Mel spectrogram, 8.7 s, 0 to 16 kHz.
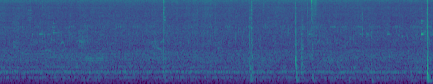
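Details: Honey bee colony humming continuously during a hive check on 20 June 2022, an even low drone with scattered faint clicks and a sharp knock near the end.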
